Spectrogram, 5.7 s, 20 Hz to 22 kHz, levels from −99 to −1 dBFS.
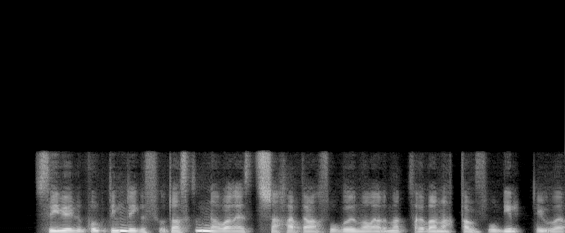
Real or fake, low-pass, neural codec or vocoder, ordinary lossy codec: fake; none; codec, 16 kHz, 0.5 kbps, FreqCodec, larger model; none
